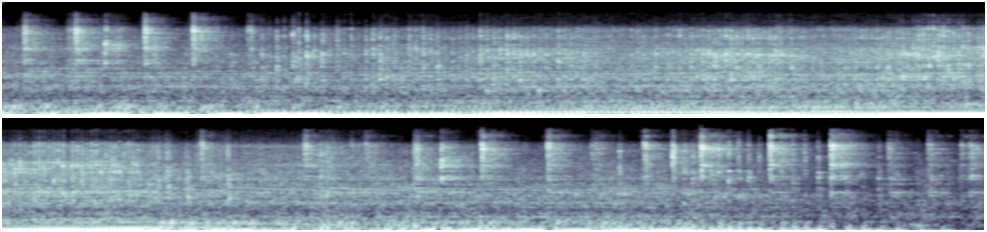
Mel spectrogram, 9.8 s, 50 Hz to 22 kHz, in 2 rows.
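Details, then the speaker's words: Oliver 66 tractor with a replacement Marvel Schebler TSX carburetor, after fixing lost throttle response in the first notches: a strong, even low drone that swells smoothly as throttled up then eases back, with no stumble; runs healthy. "But now I've got throttle response right after, you know"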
